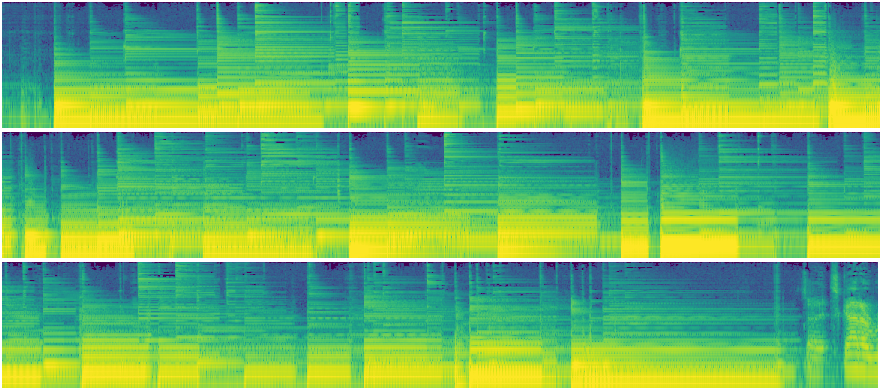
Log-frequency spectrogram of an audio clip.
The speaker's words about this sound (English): And you hear that classical guitar, that's an Ovation classical with the old style pickup. So you can hear a little bit what it sounds like.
